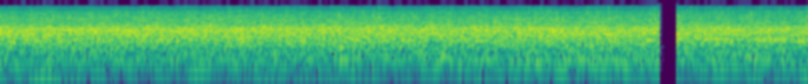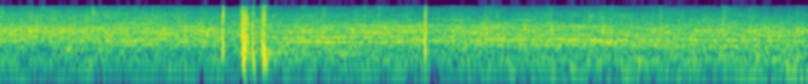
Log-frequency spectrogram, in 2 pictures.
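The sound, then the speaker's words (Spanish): An audience applauds the orchestra with dense, steady clapping that fills the whole stretch, briefly cutting out once, with a few sharper, louder claps or shouts poking through near the end. “Quiero dar un fuerte aplauso a esta maravillosa orquesta, por favor.”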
